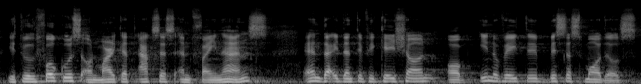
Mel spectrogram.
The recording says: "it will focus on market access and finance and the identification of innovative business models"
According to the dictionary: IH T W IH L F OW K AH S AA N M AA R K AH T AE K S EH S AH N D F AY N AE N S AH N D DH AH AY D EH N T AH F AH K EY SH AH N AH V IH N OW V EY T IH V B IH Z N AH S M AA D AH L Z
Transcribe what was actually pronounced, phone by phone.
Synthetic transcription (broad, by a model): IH T W IH L F OW K AH S AA N M AA R K AH T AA K S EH S AH N D F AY N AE N S AH N D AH AY D EH N T AH F AH K EY SH AH N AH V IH N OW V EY T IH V B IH S N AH S M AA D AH L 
